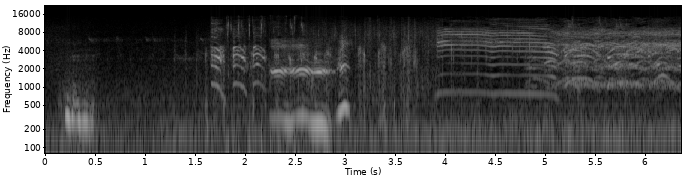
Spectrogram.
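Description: High-pitched squeaky little voices of cartoon bugs, a short falling squeak and then chittering calls and a held squeal. About five seconds in they become a chorus of many overlapping chirping voices cheering.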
